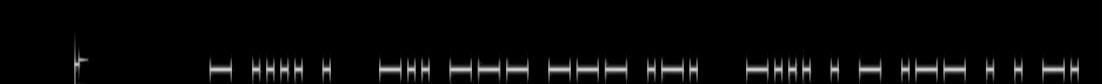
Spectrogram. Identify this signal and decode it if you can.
Morse code, heard as a keyed tone, about 17 wpm, 700 Hz. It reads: THE DOOR BETWEEN
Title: Sentences from Top 1000 Words - Review Part 1 - 17wpm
